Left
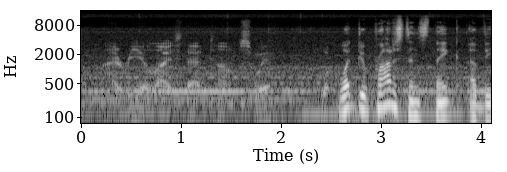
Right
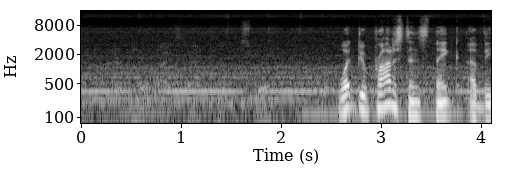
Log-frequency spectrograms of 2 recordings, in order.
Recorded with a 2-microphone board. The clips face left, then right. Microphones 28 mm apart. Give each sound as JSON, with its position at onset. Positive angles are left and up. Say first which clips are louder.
{"t": 0.2, "sound": "a man speaking", "louder": "left 2 dB", "side_deg": 70}
{"t": 2.6, "sound": "a man speaking", "louder": "right 5 dB", "side_deg": -30}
